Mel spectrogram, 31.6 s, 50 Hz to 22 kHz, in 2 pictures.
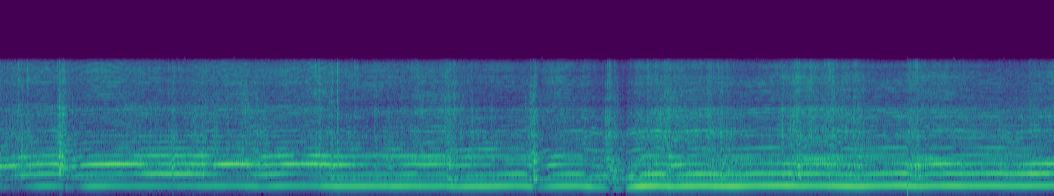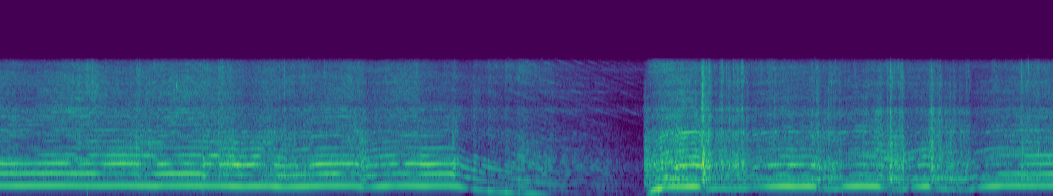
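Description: Corded electric string trimmer motor running with a steady whine, its pitch dipping briefly now and then as the line cuts into the grass. About 23 seconds in the motor winds down with a steadily falling pitch to silence, then starts again sharply a couple of seconds later.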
